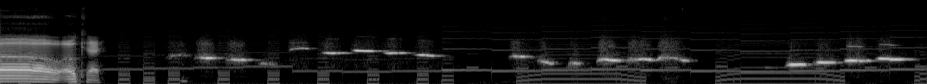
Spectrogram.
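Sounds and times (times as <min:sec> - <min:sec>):
speech: 0:00.7 - 0:01.2
person whistling a bouncy stepwise tune: 0:01.7 - 0:04.5, 0:05.1 - 0:07.0, 0:07.9 - 0:09.2.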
